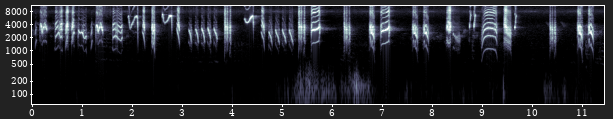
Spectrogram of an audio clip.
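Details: Long-tailed shrike singing lively, varied song filled with mimicked natural phrases: rapid high chirps, whistled slurs, quick trills and descending notes in a dense, nonstop run, with a soft low rumble near the middle.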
